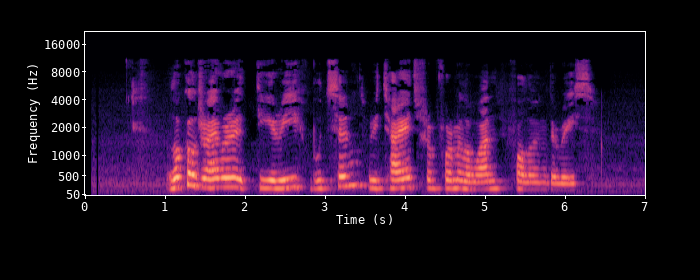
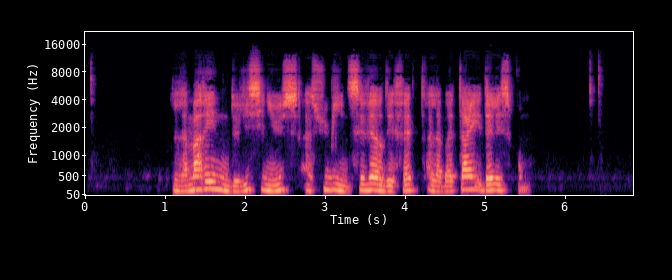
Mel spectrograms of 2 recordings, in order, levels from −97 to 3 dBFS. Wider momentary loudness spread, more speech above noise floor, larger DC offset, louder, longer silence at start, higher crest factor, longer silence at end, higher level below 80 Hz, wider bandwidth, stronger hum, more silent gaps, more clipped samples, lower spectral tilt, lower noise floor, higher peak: first, 13 LU vs 9 LU; second, 35 dB vs 56 dB; neither; second, -22 LUFS vs -18 LUFS; second, 0.6 s vs 1.1 s; about the same, 16 dB vs 18 dB; second, 0.7 s vs 1.3 s; second, -76 dBFS vs -60 dBFS; about the same, 11 kHz vs 12 kHz; neither; neither; neither; first, -5.5 dB/octave vs -4 dB/octave; second, -57 dBFS vs -75 dBFS; second, -6 dBFS vs -2 dBFS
